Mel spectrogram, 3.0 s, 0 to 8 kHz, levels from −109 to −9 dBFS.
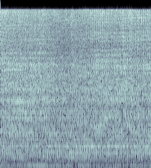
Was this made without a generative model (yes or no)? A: yes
